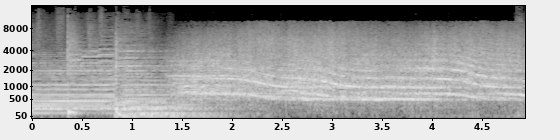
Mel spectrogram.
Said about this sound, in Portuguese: Motores roncaram alto nesse domingo no Autódromo de Interlagos, em São Paulo, em mais uma prova da Fórmula 1.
